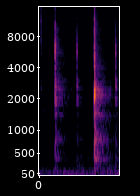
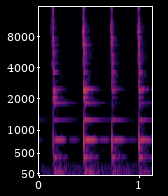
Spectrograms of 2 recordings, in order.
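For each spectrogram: First: unfired air-dried clay pot, dull sound. Second: bisque-fired clay pot, rings clearly.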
